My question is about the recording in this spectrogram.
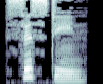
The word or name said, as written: sistine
